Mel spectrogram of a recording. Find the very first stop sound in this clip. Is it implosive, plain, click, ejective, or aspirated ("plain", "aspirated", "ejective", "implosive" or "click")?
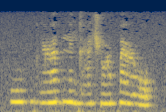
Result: plain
